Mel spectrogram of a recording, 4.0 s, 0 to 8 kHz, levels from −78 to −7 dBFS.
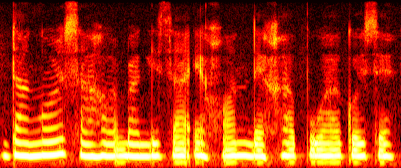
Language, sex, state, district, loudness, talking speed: Assamese, female, Assam, Sonitpur, -10 LUFS, 105 wpm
